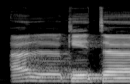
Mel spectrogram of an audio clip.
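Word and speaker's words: الكتاب: Dan kita berhenti di sini, maka huruf ba ini kita pantulkan. Al-kitab. Ya, jadi tidak sekedar kitab, itu kan nggak ada pantulan huruf ba-nya.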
